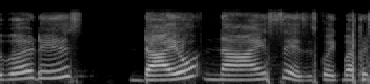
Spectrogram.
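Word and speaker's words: Dionysus: डायोनाइसिस, the word is डायोनाइसिस। इसको एक बार फिर से देख लेते हैं। डायो, इधर तक आपने इसको कैसे प्रोनाउंस करना है, डायो, और यहाँ नाइसिस, डायोनाइसिस।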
